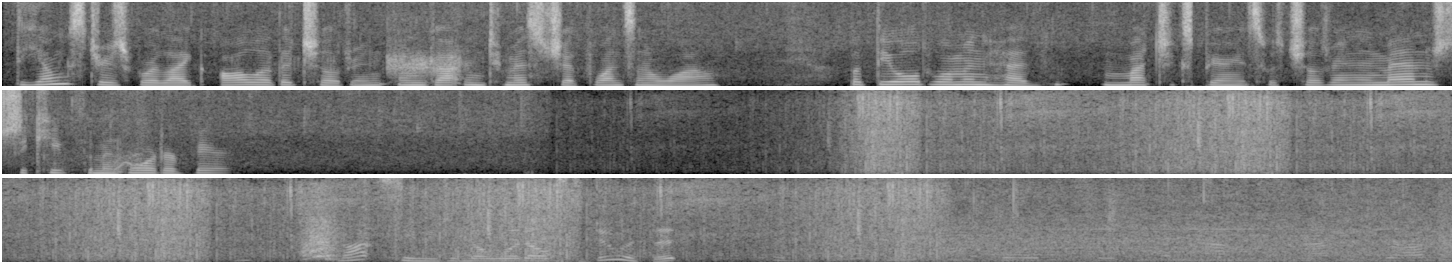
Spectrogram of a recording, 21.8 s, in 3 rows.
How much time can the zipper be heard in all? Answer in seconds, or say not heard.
3 s.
